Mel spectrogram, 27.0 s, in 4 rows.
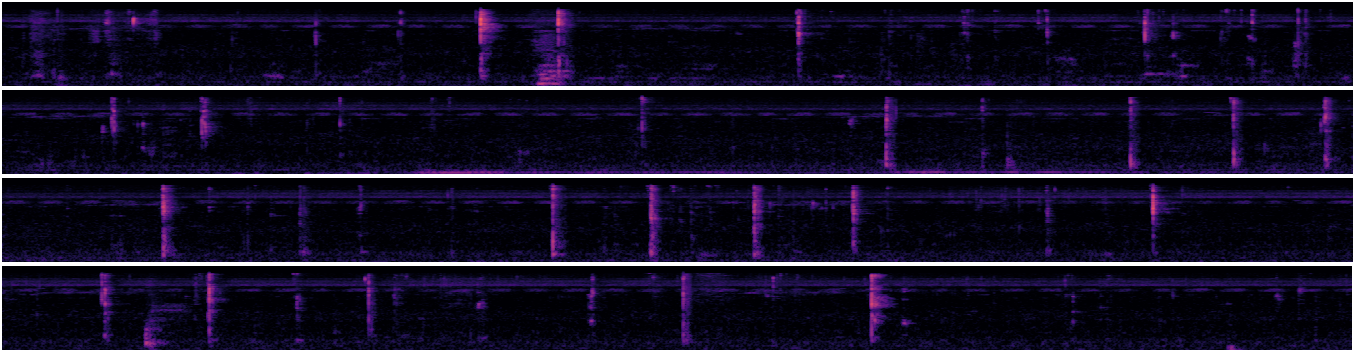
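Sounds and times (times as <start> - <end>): wet chewing and lip smacks: 4.0 - 8.6, 11.0 - 19.4.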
